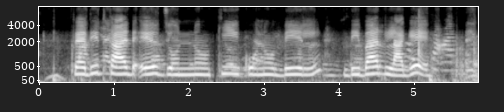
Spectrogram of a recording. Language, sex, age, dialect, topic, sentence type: Bengali, female, 18-24, Rajbangshi, banking, question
